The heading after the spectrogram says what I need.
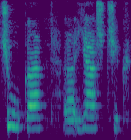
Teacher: поколение старых интеллигентов эту букву щ произносит как шч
